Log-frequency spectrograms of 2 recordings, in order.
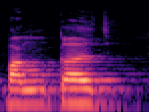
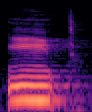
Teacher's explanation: अनुस्वार में नाक में हवा नहीं जाएगी चंद्र बिंदु में नाक में हवा जाएगी जैसे पंकज ईंट जैसे हमने ईंट बोला तो नाक में हल्का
